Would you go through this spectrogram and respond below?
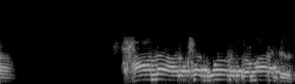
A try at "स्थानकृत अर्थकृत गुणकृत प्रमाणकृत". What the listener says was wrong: तो अलग अलग बोलो, स्थानकृत अर्थकृत ऐसे बोलो। ये क्या होता है, स्थान अर्थ और कृत कर दिया, क्या बोलो सही से।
